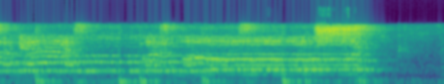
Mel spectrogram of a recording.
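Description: A female a cappella group singing in close harmony, several held voice parts over a low pulsing beat. Near the end a hissing sound rises and the singing breaks off suddenly.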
